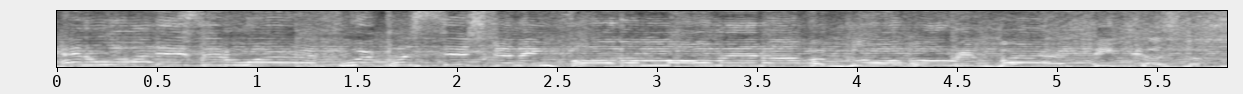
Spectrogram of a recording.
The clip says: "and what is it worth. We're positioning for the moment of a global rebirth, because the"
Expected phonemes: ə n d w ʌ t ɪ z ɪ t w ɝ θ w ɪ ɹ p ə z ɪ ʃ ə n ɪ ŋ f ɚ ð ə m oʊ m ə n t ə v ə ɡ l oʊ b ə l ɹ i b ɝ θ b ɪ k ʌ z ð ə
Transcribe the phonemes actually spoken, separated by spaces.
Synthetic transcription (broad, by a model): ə n w ʌ t ɪ z ɪ t w ɝ θ w ɪ ɹ p ə z ɪ ʃ ə n ɪ ŋ f ɚ ð ə m oʊ m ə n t ə v ə ɡ l oʊ b l ɹ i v ɝ s b ɪ k ʌ z ð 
